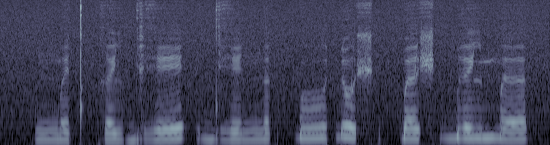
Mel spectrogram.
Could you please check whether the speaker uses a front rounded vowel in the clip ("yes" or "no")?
no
